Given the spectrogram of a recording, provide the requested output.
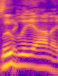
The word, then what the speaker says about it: Ljubljana: I'm not pronouncing that right. That's Ljubljana.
